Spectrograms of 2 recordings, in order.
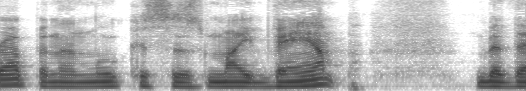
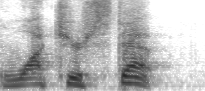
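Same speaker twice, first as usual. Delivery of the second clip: mock, aggressive soldier voice, higher pitch; 5 semitones higher than usual. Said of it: "A little aggressive".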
